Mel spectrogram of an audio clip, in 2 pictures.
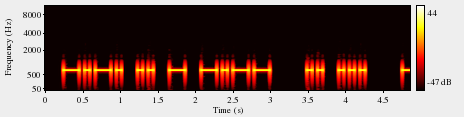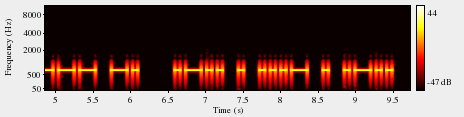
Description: Morse code, heard as a keyed tone, about 17 wpm, 700 Hz. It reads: CITY IS ON LEVEL
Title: Sentences from Top 1000 Words - Review Part 4 - 17wpm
